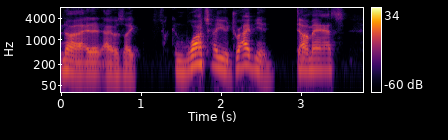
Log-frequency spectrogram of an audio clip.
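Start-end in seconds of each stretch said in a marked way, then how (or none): 1.3-3.6 mock high, raised hollered outburst. Retelling shouting at another driver from an open car window: retelling a shout. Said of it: "I started shouting at the guy in English".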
